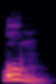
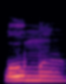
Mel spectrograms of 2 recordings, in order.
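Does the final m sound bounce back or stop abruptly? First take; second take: stop; bounce. First: The final m stops abruptly without release. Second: The final m bounces with an echoing release. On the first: The speaker calls it right. "आवाज़ रुक जाएगी" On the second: The speaker calls it wrong. "जुम्बिश नहीं देंगे, आवाज़ नहीं लौटाएंगे"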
